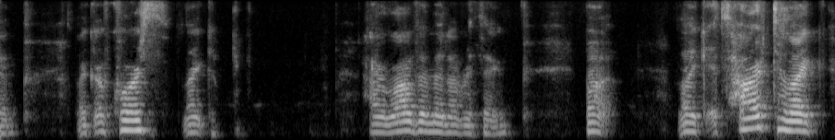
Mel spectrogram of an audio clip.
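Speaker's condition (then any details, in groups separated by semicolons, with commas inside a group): Cerebral palsy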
